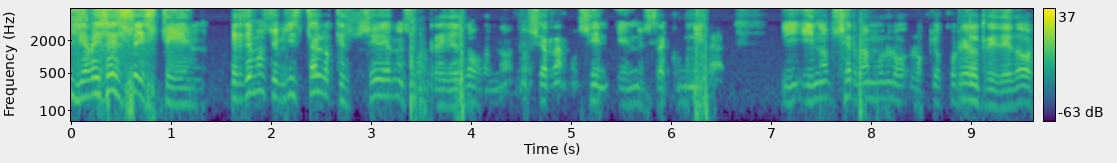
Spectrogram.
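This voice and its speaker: A man's fairly high voice with lively intonation, set against noticeable background noise. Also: moderate pace. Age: 60s. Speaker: webinar participant. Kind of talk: audience comment in online webinar. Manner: halting, many fillers.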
